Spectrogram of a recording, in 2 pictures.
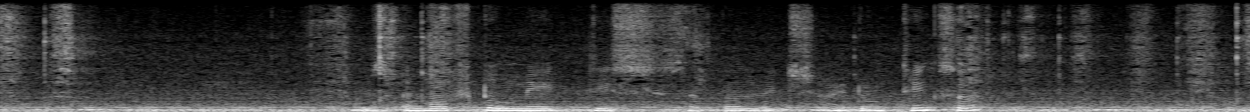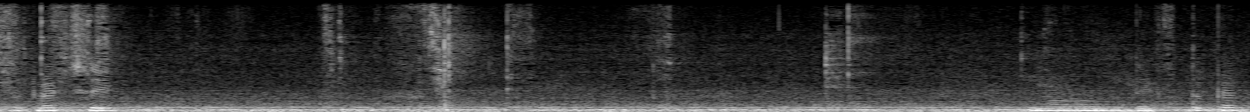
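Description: A blade taps and scrapes softly on a hard surface.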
